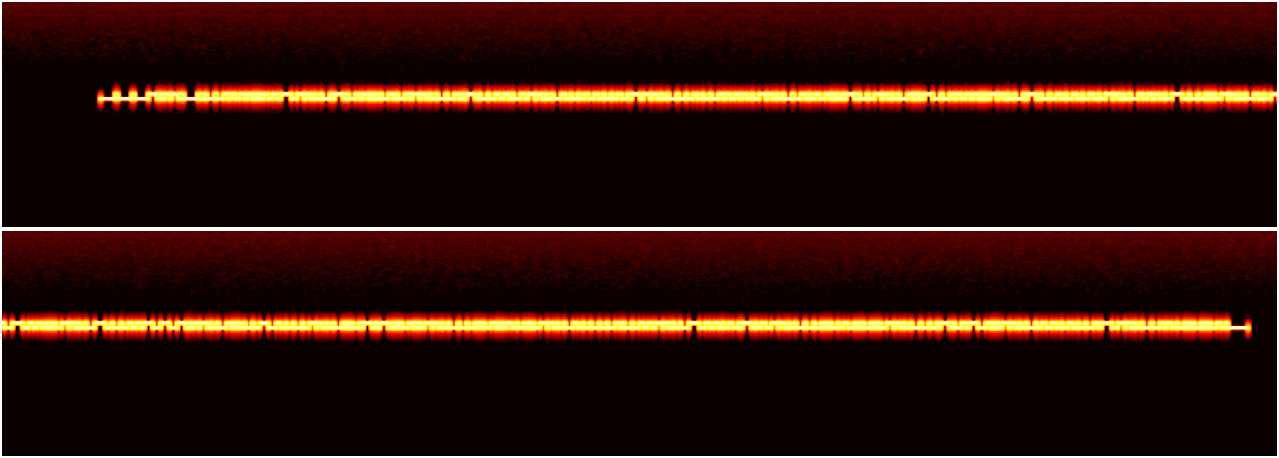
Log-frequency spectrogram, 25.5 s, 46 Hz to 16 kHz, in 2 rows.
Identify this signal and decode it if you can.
RTTY (45.45 baud, 170 Hz shift), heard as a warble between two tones, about 1360 Hz centre. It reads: 78485 37477 73187 02023 10780 72431 49784 31000 80516 09586 51899 41901 63364 16406 01718 58232 16266 13794 20075 70660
